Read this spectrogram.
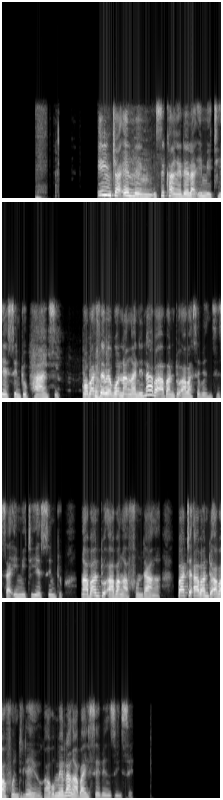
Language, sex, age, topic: North Ndebele, female, 36-49, health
